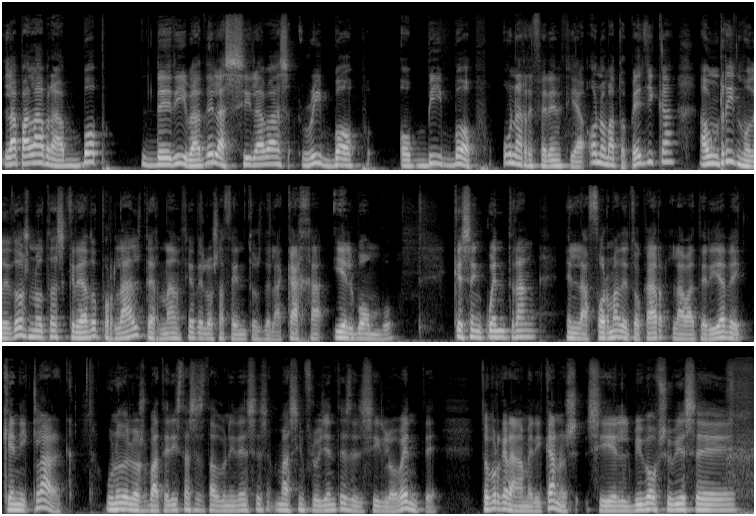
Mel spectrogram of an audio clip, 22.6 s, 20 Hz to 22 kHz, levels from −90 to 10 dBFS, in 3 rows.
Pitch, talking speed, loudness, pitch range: 135 Hz, 170 wpm, -23 LUFS, 120-155 Hz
